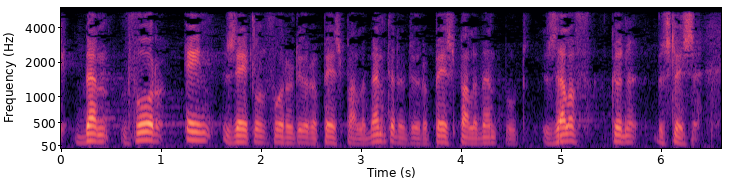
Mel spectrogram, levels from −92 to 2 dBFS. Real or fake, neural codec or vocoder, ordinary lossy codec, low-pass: real; none; none; 5.4 kHz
